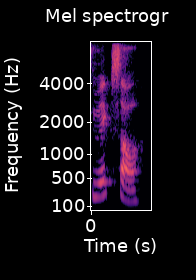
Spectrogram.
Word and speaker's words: Mixall: Is that how you say it? First of all, is it Mixall? It's Mixall. I was talking to them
